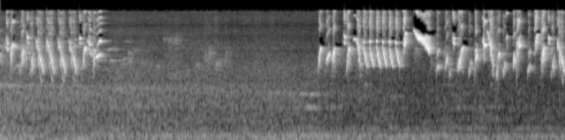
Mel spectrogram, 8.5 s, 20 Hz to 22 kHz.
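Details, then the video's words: A wild goldfinch, Carduelis carduelis, sings a fast, liquid twittering phrase of high repeated notes. It falls silent for about three seconds, then resumes with dense tinkling trills and rising chirps. "GOLDFINCH SINGING 1H Chant Chardonneret اسمع واستمتع صوت الحسون البري Jilguero Campero"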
